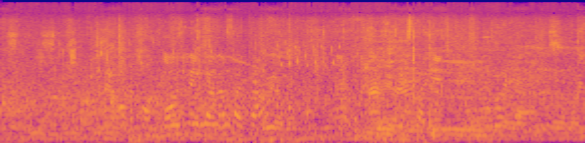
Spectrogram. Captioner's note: speaking Spanish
